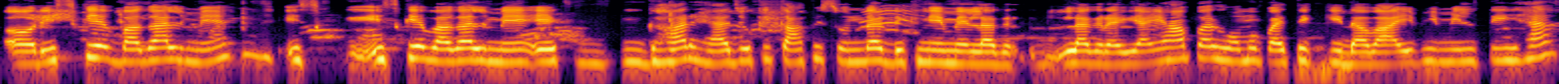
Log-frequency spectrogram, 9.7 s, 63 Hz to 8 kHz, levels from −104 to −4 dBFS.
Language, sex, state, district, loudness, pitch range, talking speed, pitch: Hindi, female, Bihar, Samastipur, -15 LUFS, 220-260 Hz, 180 wpm, 240 Hz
